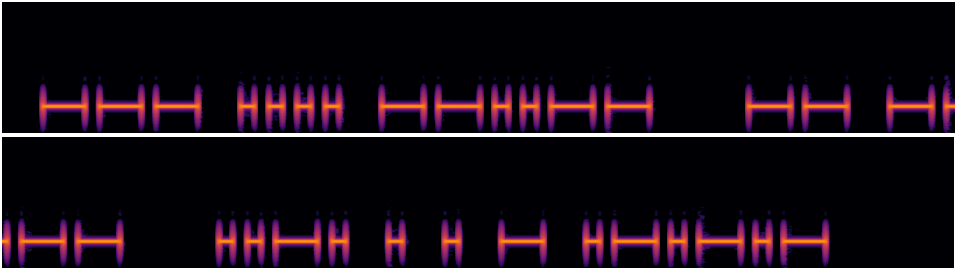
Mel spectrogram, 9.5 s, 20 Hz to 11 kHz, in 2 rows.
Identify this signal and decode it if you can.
Morse code, heard as a keyed tone, about 17 wpm, 700 Hz. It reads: OH, MY FEET.
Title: Sentences from Top 1000 Words - Review Part 1 - 17wpm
